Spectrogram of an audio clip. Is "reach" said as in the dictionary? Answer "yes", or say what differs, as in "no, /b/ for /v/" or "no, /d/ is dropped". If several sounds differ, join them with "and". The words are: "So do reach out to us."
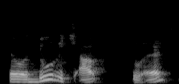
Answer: yes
